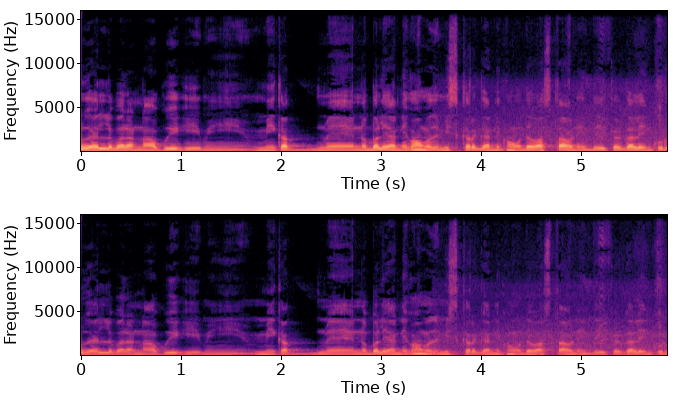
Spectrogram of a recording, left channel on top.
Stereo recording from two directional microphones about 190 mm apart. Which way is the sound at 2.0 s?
5° left (ahead or behind).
